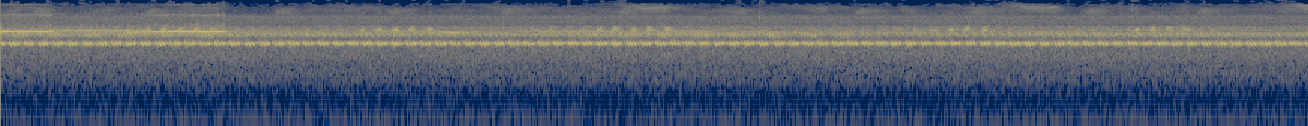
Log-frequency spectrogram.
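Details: Bell cricket: repeated bursts of bright, bell-like trilled pulses ring out over a steady, fast-beating high chorus of insects. Brief sustained ringing notes fall between the bursts.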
